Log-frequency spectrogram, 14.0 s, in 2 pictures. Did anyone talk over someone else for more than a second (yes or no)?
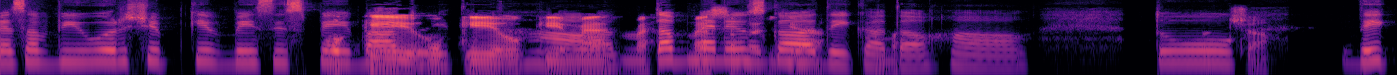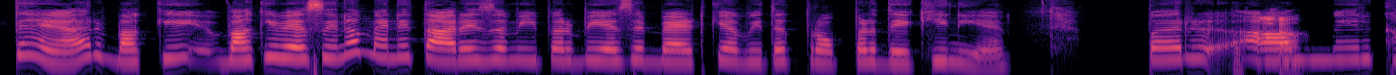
yes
